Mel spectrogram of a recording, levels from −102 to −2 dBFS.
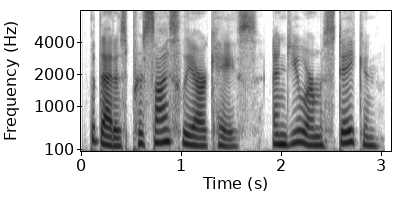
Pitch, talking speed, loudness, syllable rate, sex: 195 Hz, 195 wpm, -18 LUFS, 5.8 syllables/s, female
